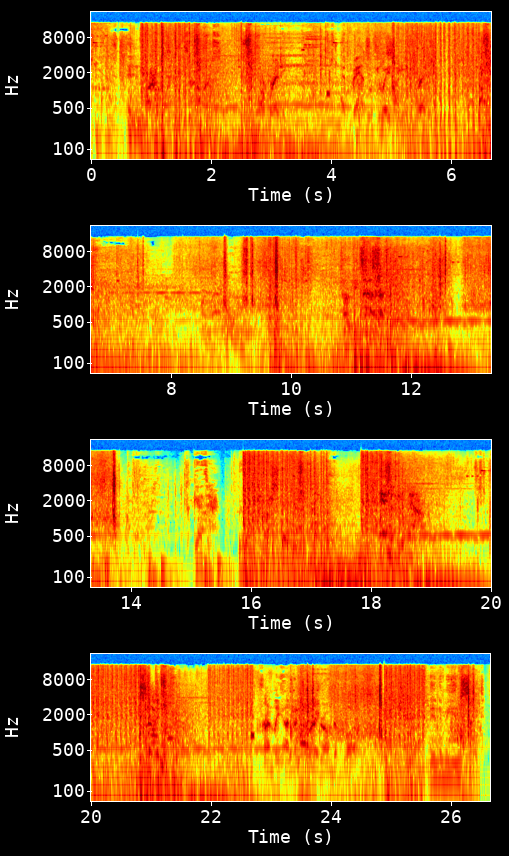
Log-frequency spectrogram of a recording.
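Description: A heavy gun fires in loud, rapid bursts.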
